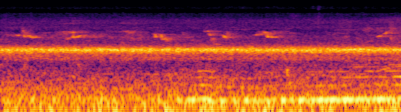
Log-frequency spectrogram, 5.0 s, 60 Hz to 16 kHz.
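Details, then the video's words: Constant buzzing whine of a Brood X periodical cicada chorus, the 17-year brood, level and unbroken, with repeated short bird chirps overhead and low rumbling noise below. "17-Year Cicada Brood X Sounds"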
